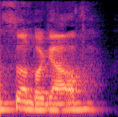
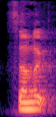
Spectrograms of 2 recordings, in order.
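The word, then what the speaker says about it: Søndergaard: Återigen uttalet där, men Söndergaard. – Söndergaard. – Ja, det är ju danskt ö där, du vet, med O med streck igenom och sånt där.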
